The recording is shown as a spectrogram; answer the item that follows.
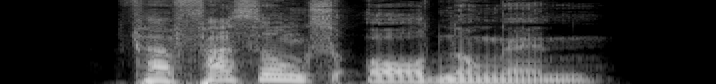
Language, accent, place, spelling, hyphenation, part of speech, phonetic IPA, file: German, Germany, Berlin, Verfassungsordnungen, Ver‧fas‧sungs‧ord‧nun‧gen, noun, [fɛɐ̯ˈfasʊŋsˌʔɔʁdnʊŋən], De-Verfassungsordnungen.ogg
- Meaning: plural of Verfassungsordnung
